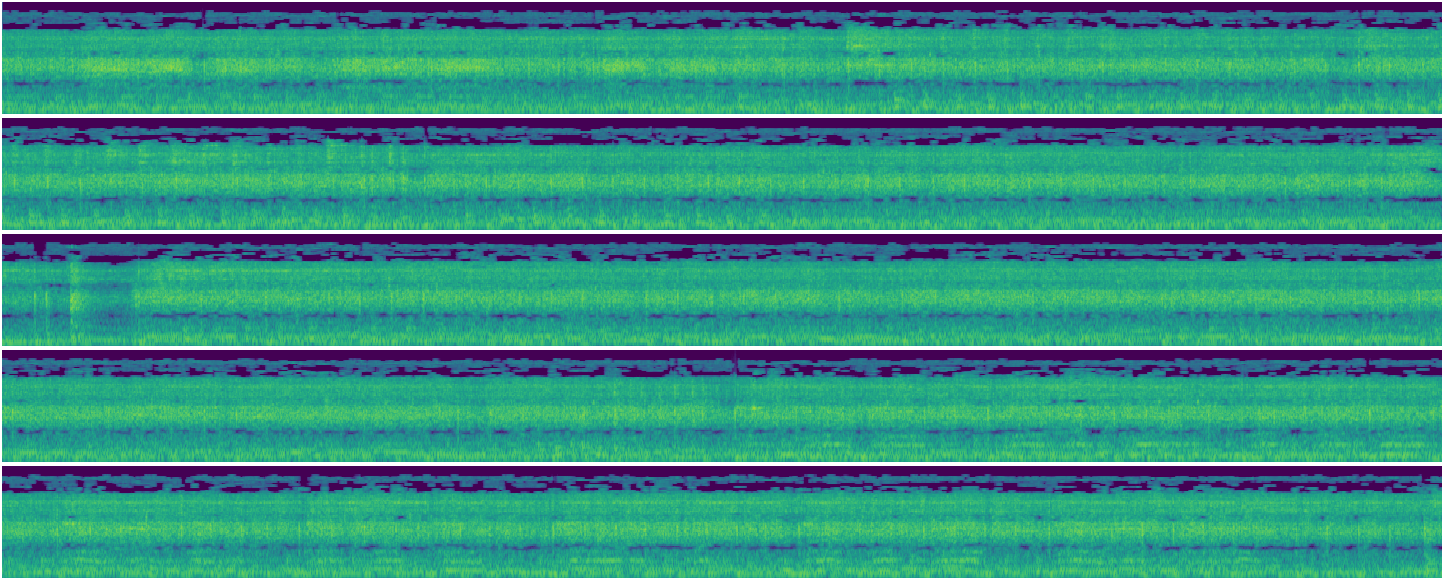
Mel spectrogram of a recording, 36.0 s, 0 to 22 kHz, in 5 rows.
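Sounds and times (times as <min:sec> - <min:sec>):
distorted hardcore punk music: 0:00.0 - 0:36.0.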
